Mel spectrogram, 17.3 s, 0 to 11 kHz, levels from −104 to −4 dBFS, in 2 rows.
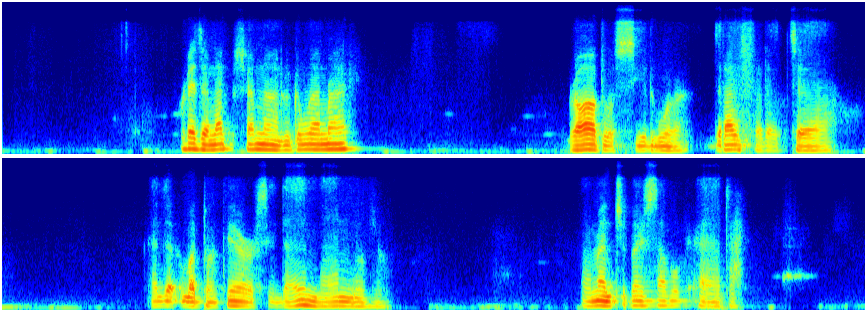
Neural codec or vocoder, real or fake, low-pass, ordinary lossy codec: codec, 16 kHz, 0.5 kbps, X-Codec, HuBERT features, trained on balanced general audio; fake; 7.2 kHz; Opus, 16 kbps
